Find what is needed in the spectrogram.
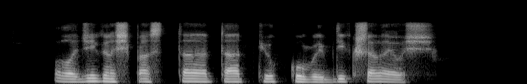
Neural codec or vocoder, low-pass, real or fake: codec, 16 kHz, 0.8 kbps, ZipCodec; 7.2 kHz; fake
